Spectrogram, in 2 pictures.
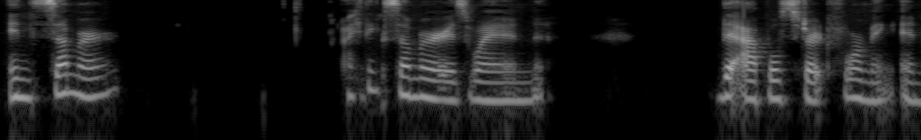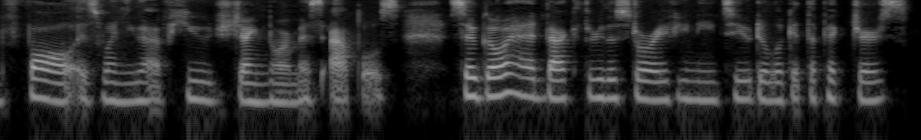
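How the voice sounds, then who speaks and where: A woman's voice: on the low side, flat delivery, measured pace, creaky. A woman teacher giving an informal read-aloud lesson to children, prompting them with guiding questions. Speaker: schoolteacher.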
